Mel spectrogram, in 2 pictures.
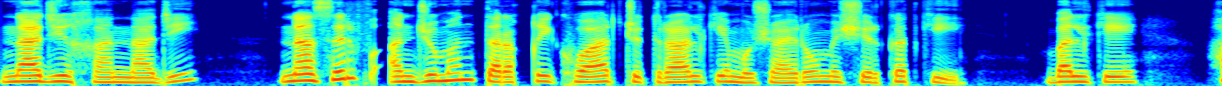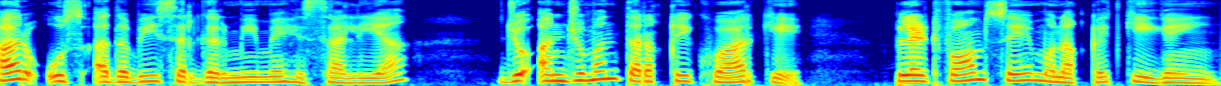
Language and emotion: Urdu, neutral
